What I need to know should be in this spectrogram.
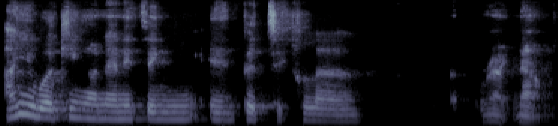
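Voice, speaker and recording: Low, lively-voiced woman interviewer. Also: moderate pace. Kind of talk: interview questions.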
